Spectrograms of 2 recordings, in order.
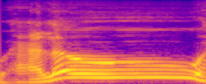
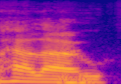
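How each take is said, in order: First: One big long hello, higher and louder; phone hello calling. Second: Soft, trailing hello as if unheard; faint phone hello. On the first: Shown as a demonstration. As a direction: stretch the hello out like shouting down a bad line. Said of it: "when you're on the mobile phone and someone can't hear you". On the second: Retold or imitated. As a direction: let the hello fade away. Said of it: "it's the way you said hello".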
